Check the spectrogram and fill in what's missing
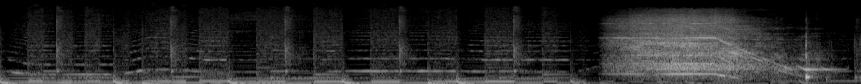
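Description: Broadband airy hiss from a HOT TOOLS detachable brush hair dryer drying hair rises strongly near the end, steady and close for about two seconds after a stretch of music.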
